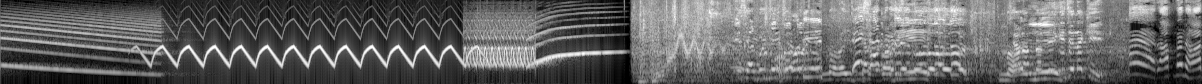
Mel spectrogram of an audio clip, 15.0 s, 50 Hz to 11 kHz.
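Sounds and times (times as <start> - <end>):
police siren: 0.0 - 9.2.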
